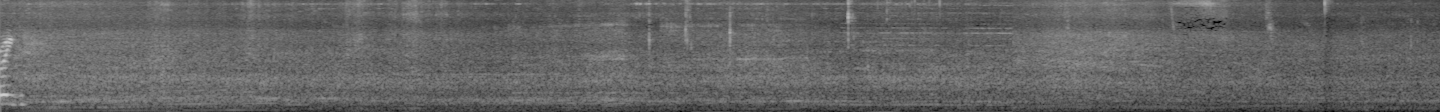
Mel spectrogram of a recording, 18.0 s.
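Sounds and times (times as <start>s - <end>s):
lip clicks: 10.5s - 11.2s.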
